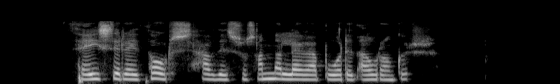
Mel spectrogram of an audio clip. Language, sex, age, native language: Icelandic, female, 20-29, Icelandic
